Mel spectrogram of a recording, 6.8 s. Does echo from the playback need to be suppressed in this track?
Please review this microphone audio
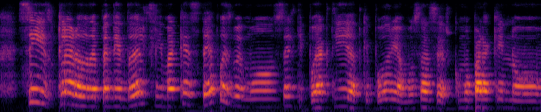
Yes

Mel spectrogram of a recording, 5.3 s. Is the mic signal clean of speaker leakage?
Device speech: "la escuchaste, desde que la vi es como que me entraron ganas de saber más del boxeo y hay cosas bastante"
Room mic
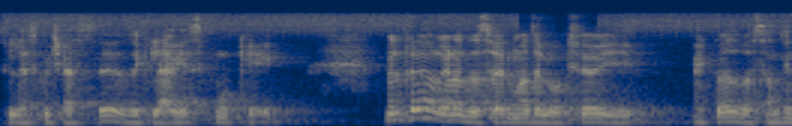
No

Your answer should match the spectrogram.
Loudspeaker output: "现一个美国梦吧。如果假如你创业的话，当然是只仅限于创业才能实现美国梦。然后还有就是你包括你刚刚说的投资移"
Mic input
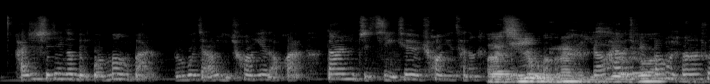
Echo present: Yes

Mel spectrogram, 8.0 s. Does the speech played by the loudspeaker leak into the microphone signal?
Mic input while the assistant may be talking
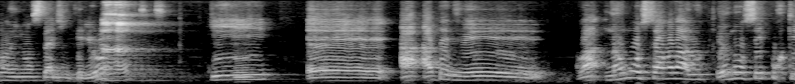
Yes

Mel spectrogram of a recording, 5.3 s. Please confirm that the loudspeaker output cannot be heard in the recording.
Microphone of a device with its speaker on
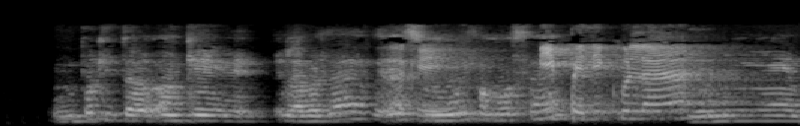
No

